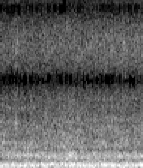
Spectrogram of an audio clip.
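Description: River water falling over pebbles at the Sivagiri Kombai river: a steady, even rushing and babbling flow that continues without a break and is heard alone, with no voices.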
